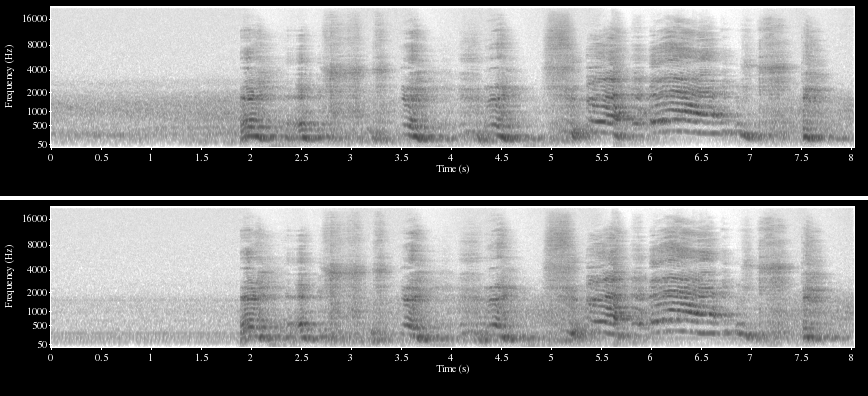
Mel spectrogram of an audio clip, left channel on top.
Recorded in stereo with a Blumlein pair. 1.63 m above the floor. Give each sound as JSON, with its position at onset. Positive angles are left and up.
{"t": 1.9, "sound": "crying", "azimuth_deg": 0, "distance_m": 2.5}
